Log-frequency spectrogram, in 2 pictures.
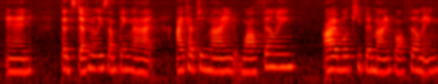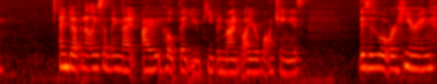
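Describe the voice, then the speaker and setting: A woman's voice: fairly low pitch, a little hiss or hum. A woman student interviewer narrating her project in an earnest, reflective way, often saying "like". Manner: thoughtful, uses fillers like "like".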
